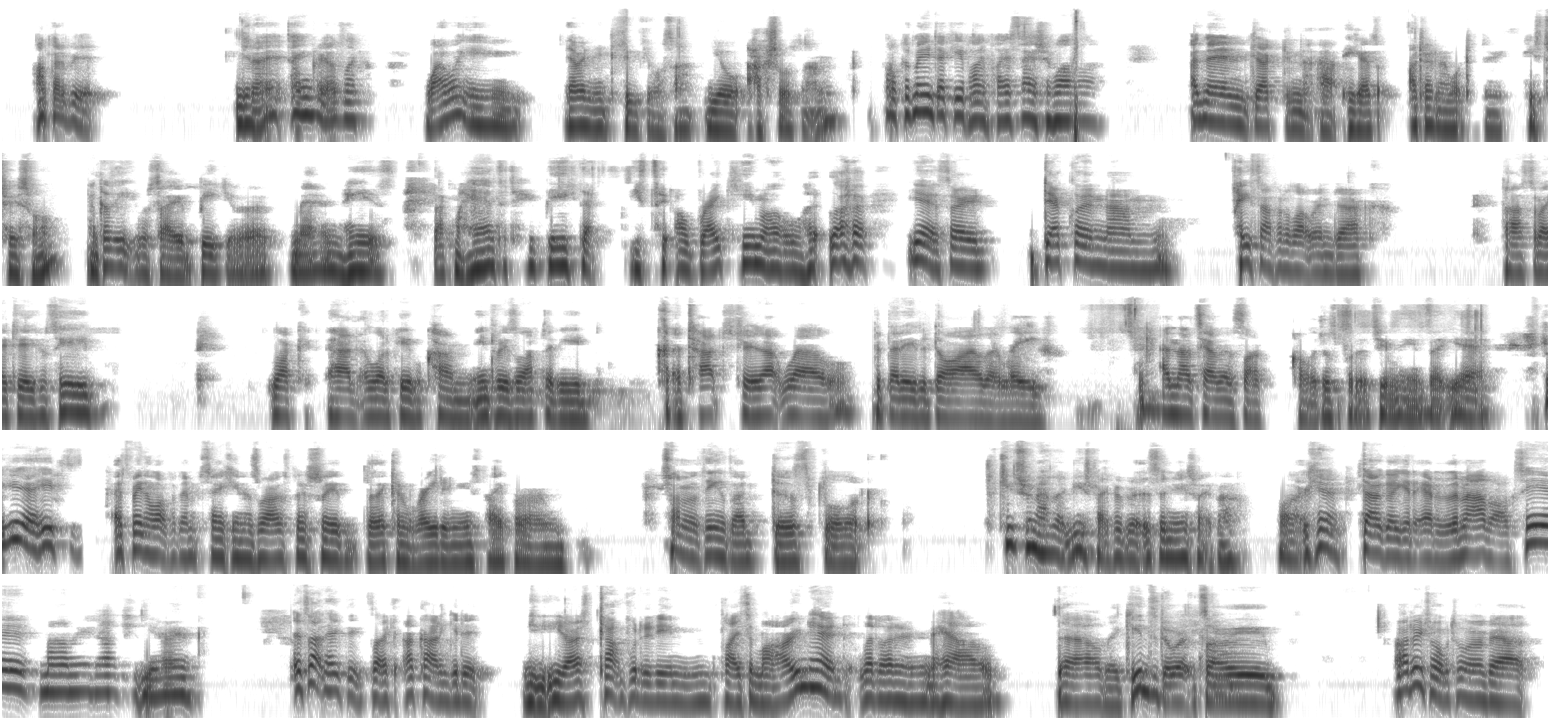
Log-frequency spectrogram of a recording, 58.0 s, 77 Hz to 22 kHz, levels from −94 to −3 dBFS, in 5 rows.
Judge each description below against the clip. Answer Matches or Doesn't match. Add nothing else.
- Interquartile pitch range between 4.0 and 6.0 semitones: Matches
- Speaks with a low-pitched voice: Doesn't match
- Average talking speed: Doesn't match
